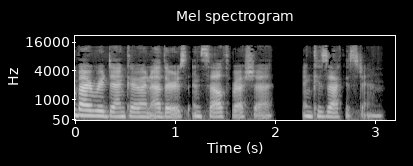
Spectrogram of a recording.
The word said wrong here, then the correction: Kazakhstan: Kazakhstan. – Kazakhstan, sorry, I added a syllable.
